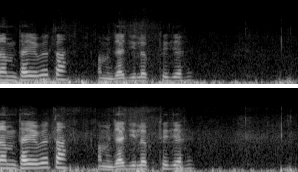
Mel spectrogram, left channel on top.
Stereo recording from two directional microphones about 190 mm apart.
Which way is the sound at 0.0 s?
15° right (ahead or behind).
